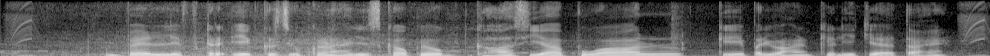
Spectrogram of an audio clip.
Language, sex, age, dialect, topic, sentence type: Hindi, male, 18-24, Kanauji Braj Bhasha, agriculture, statement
